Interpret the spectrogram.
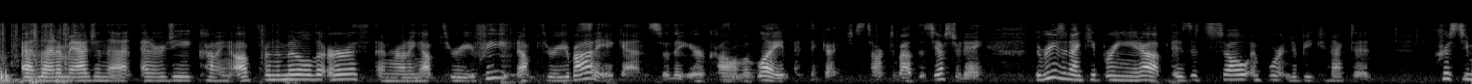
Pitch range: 180-225 Hz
